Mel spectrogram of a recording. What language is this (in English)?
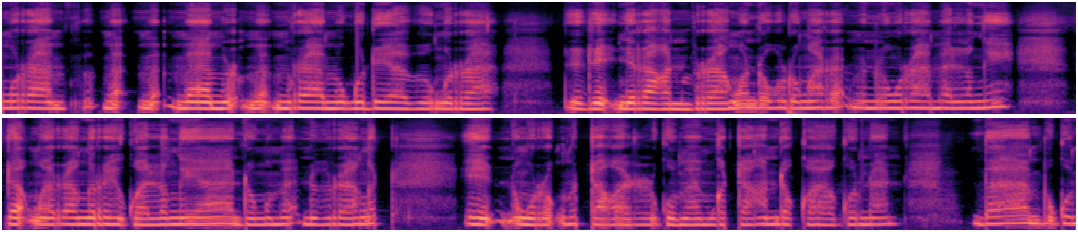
Qaqet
